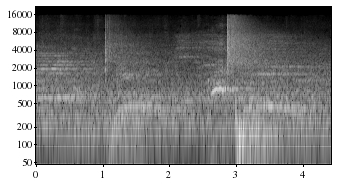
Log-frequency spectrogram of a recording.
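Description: Kendo fighters giving long, drawn-out kiai shouts, with sharp cracks of bamboo shinai striking about a second in and again, loudest, about three seconds in.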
